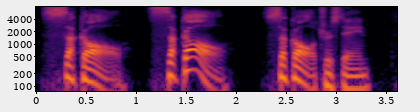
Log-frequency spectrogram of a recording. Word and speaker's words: Sukhoi: my christmas tree up it's sukhoi pronounced like suck all suck all suck all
